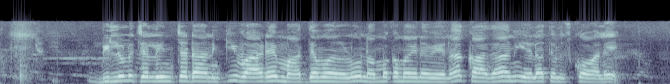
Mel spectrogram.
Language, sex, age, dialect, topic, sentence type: Telugu, male, 25-30, Telangana, banking, question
